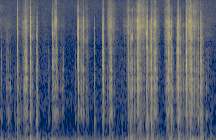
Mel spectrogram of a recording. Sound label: Plastic Fidgeting; BB Retail Therapy Sample Pack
